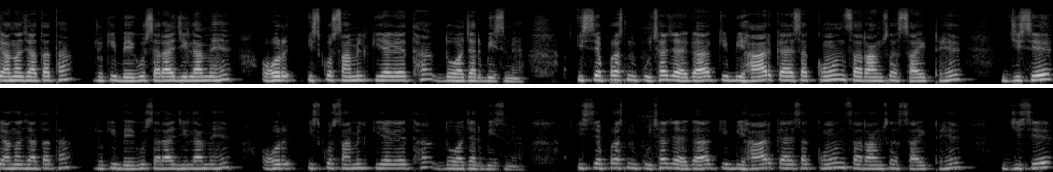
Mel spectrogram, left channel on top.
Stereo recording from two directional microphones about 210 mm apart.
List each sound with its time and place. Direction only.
0.0 s speech: 40° left (ahead or behind)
